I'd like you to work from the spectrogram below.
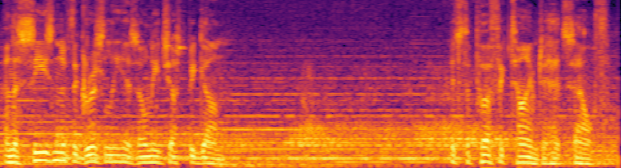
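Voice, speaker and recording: A man delivers scripted nature documentary narration in a measured, storytelling way. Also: on the low side. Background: background music.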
